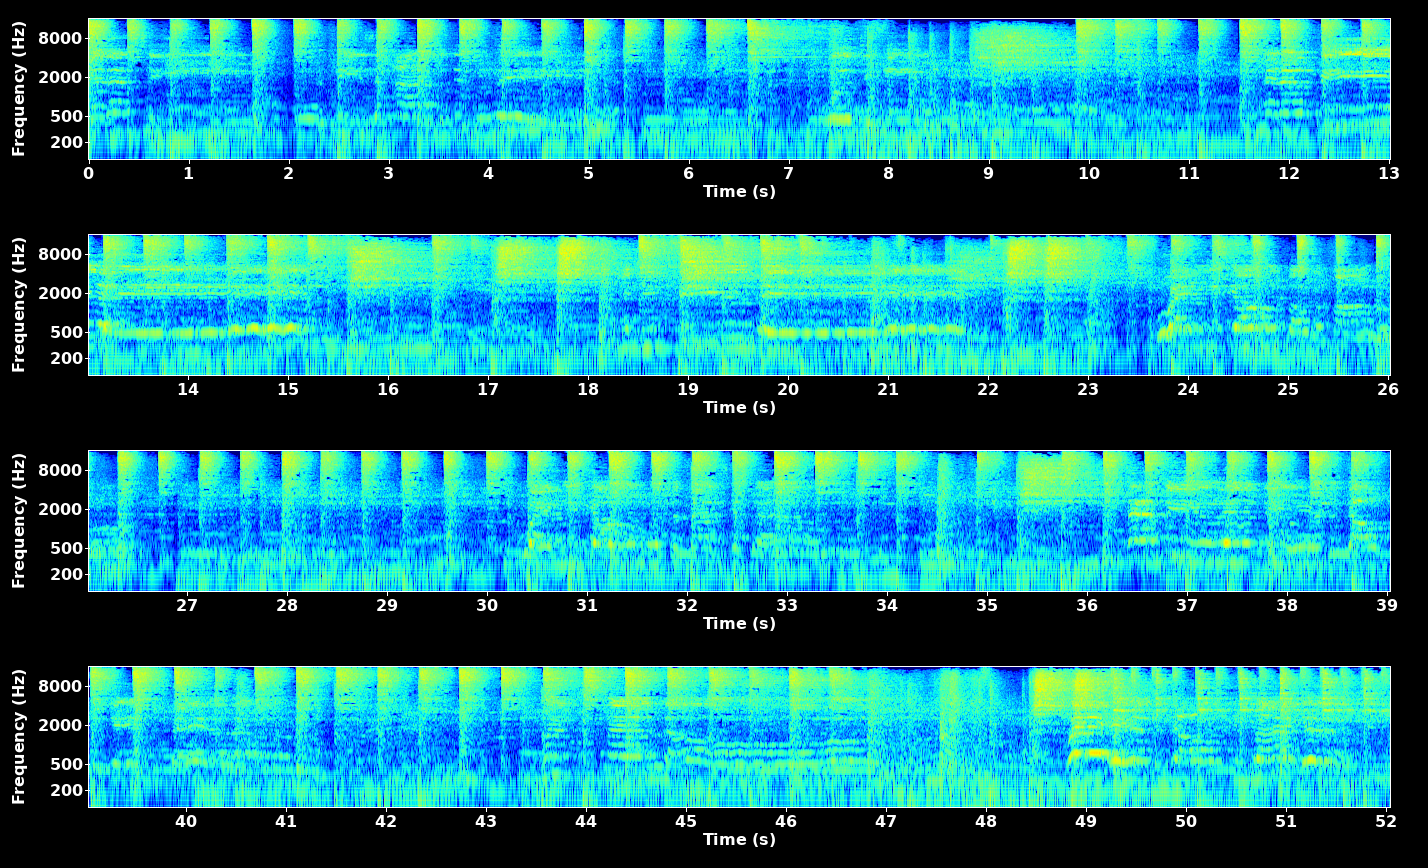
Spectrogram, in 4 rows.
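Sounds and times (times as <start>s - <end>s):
male lead vocal: 0.0s - 5.5s, 7.2s - 9.2s, 11.5s - 16.0s, 17.7s - 22.3s, 23.5s - 26.9s, 30.0s - 34.0s, 36.2s - 42.3s, 43.4s - 47.4s, 48.6s - 52.0s
drum kit beat: 0.0s - 52.0s
rock band playing: 0.0s - 52.0s.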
